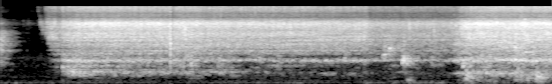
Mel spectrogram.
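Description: Ground spice paste frying in hot oil in a pressure cooker: a steady sizzle that starts about half a second in and gets louder near the end.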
